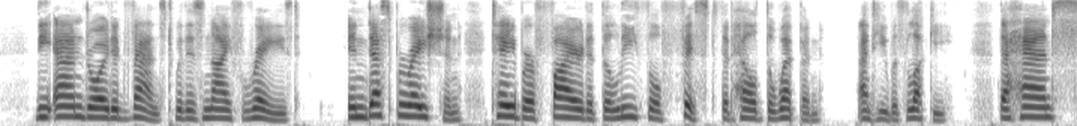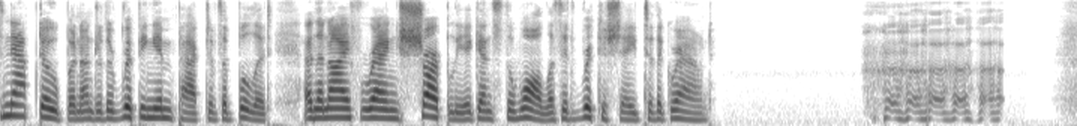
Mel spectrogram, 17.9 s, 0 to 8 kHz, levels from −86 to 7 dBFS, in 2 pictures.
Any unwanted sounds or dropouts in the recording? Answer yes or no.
yes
